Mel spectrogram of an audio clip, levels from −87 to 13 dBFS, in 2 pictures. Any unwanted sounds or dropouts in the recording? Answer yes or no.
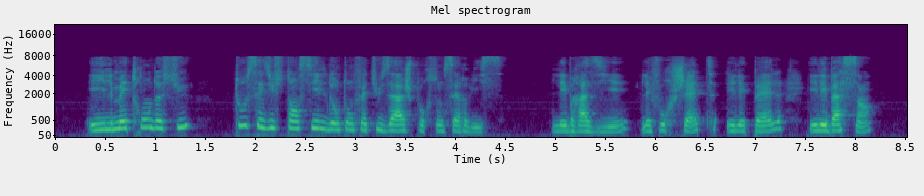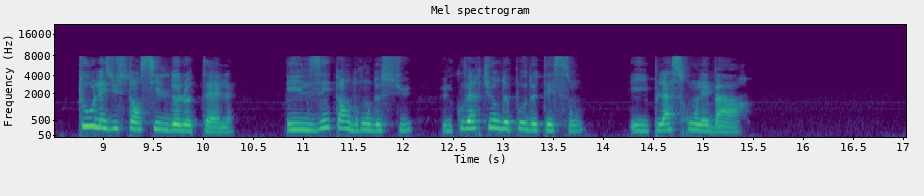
no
